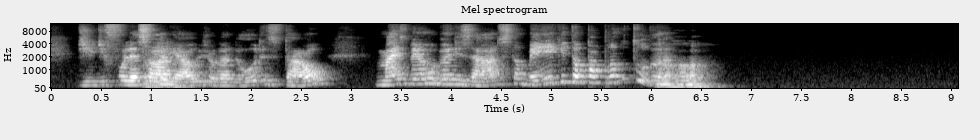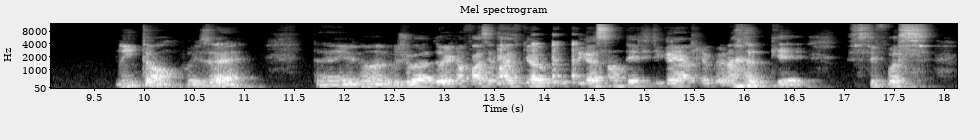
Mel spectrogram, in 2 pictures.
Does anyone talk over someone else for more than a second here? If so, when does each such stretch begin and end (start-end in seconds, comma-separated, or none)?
none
